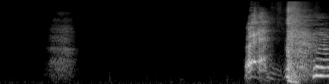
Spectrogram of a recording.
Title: Teasing sneezing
